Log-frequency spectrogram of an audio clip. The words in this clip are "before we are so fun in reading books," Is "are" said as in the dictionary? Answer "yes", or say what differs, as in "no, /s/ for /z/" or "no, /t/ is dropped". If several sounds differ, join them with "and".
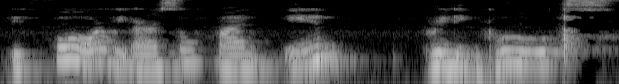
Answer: no, /l/ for /ɹ/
